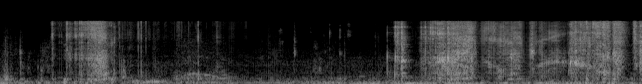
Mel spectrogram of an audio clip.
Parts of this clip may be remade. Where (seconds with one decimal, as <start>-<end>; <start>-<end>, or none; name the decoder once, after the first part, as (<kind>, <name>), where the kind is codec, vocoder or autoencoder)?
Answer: 2.2-2.8 (vocoder, BigVGAN v2); 4.8-5.6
